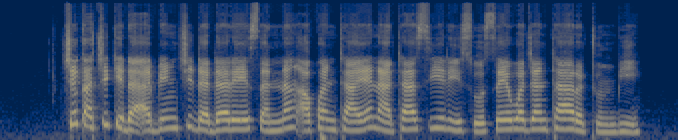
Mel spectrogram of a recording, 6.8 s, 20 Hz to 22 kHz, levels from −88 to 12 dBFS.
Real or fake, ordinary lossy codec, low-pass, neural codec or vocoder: fake; none; none; vocoder, 48 kHz, 128 mel bands, Vocos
